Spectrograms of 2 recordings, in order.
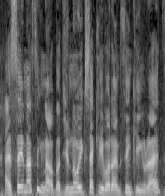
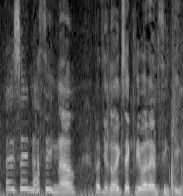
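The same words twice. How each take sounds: First: Higher, louder knowing parrot voice; a parrot hinting slyly; the parrot teasing the auntie, high and sly. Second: Parrot voice through laughter. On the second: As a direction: retell the punchline while giggling. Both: Retold or imitated. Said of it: "And then he says".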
